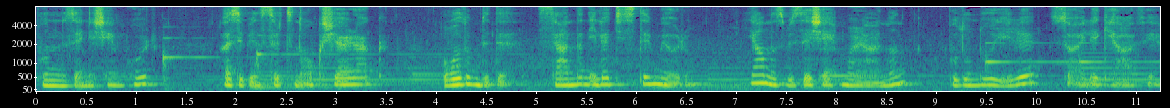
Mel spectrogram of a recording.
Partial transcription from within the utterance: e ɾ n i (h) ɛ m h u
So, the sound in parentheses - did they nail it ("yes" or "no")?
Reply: no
